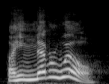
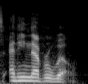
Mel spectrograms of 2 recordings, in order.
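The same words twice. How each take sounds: First: "never will" louder, with a falling "will"; emphatic repeat. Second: Said in the usual way. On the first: Shown as a demonstration. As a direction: hammer the point home on "will".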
